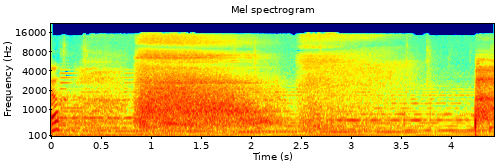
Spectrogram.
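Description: A forceful exhale blown out through the mouth, the first stage of Bodyflex diaphragmatic breathing, lasting about a second and a half, followed by a quieter breath. Background music plays throughout.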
